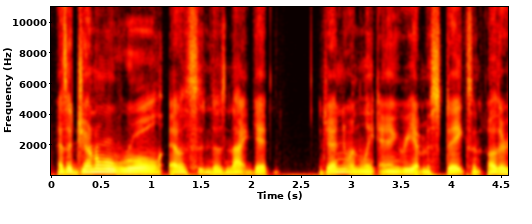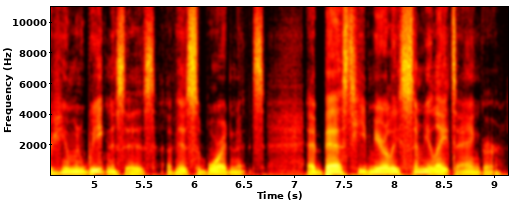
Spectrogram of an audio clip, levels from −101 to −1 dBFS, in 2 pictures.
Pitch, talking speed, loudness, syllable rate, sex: 155 Hz, 165 wpm, -20 LUFS, 6.2 syllables/s, female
